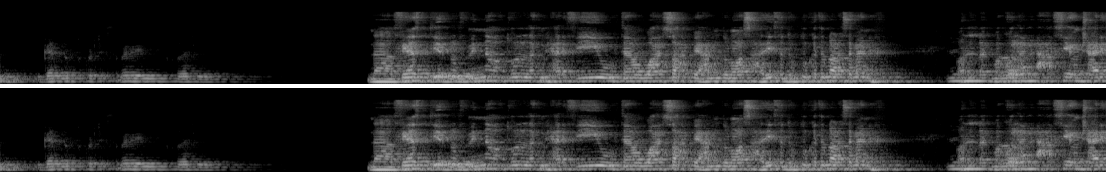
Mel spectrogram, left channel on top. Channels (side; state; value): both; identical; correlation 1.00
